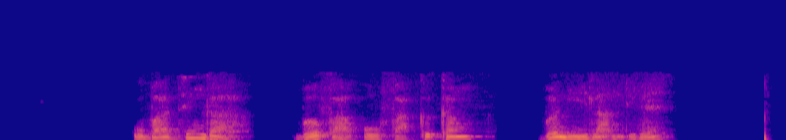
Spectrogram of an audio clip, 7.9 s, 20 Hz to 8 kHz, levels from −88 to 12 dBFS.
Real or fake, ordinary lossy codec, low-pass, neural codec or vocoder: real; AAC, 16 kbps; 7.2 kHz; none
